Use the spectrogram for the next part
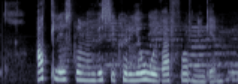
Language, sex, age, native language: Icelandic, female, 12, Icelandic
